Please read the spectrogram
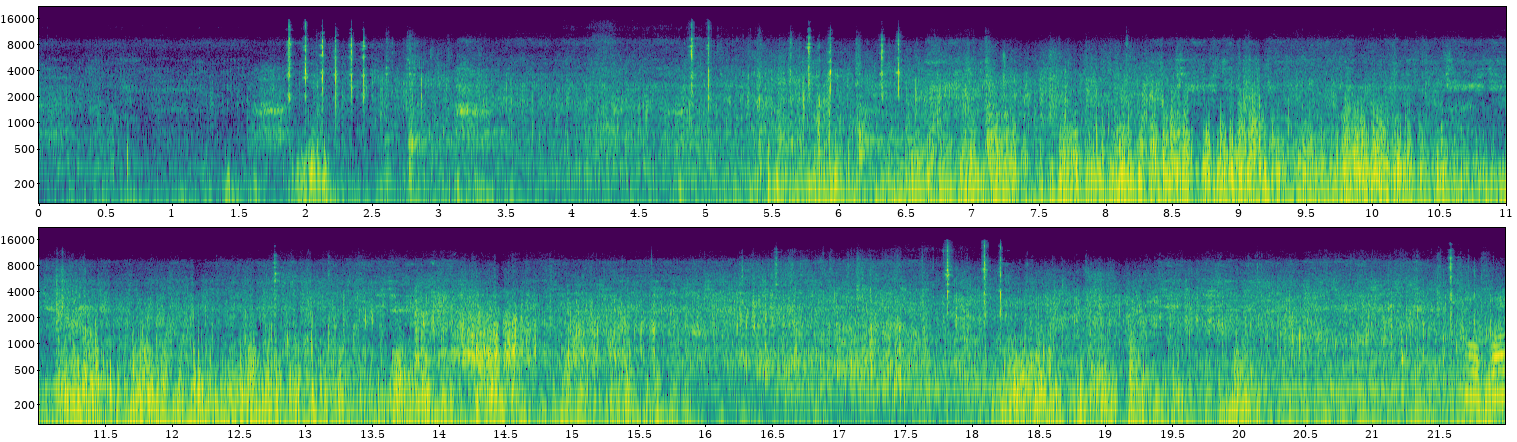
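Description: Mountain bike riding fast down a dirt trail: wind buffeting the camera microphone and knobby tyres rolling on loose dirt, growing much louder about five seconds in as the bike gathers speed. Occasional sharp clicks and rattles from the bike come through.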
